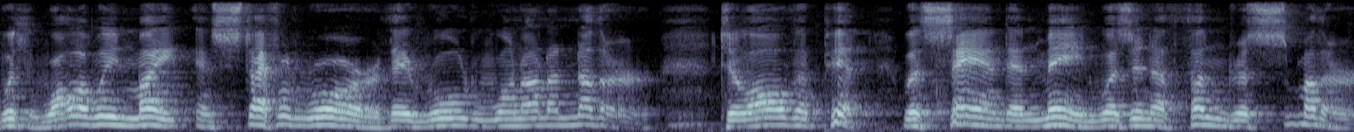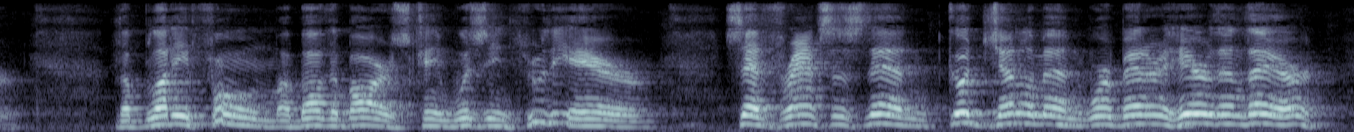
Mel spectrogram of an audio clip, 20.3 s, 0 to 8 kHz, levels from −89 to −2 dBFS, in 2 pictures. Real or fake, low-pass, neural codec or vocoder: real; 7.2 kHz; none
